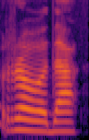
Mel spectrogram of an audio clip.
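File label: "roda", Sardinian female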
